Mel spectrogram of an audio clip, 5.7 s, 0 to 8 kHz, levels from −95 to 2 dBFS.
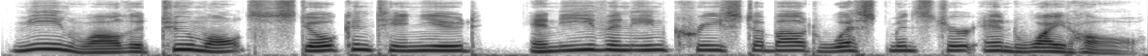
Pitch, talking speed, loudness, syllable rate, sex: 190 Hz, 125 wpm, -17 LUFS, 4.6 syllables/s, male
